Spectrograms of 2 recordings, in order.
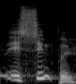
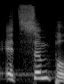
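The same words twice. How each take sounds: First: Lightly put-on French accent; mock French sculptor, a touch of accent; a French accent drifting toward Mexican. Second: Put-on a higher retry of the French accent; second go at the French sculptor, pitched up; a French accent retried after it came out Mexican. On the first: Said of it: "you can imagine the French kind of accent". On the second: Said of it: "That's like Mexican or something".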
